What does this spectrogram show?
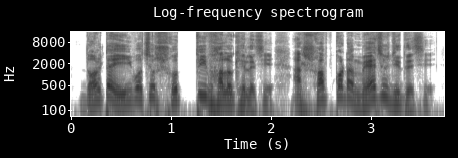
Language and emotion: Bengali, happy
